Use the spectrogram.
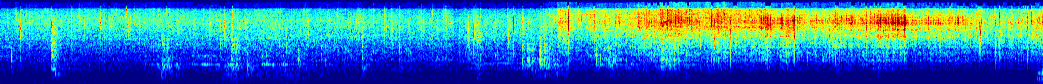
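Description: Beans, carrot, green peas and potato sautéing in a pan, a steady close sizzle with intermittent stirring scrapes that grows slightly louder and denser through the second half.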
